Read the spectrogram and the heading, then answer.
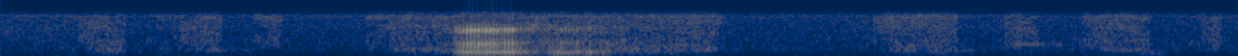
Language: Santali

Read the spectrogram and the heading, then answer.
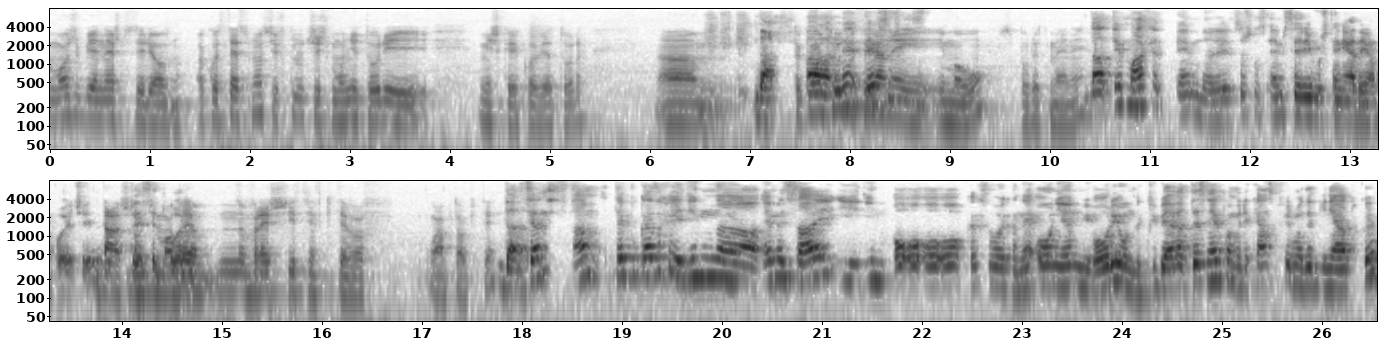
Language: Bulgarian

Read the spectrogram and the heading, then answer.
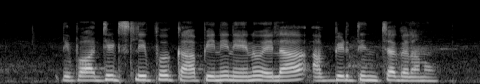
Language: Telugu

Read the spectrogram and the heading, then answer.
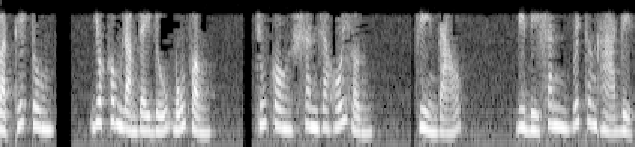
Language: Vietnamese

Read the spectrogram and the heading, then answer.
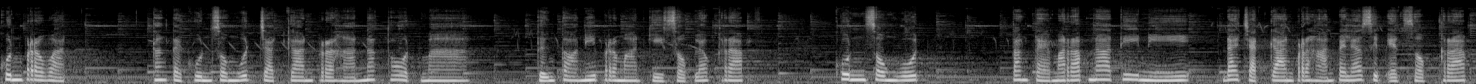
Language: Thai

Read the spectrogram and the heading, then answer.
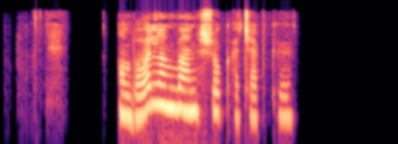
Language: Hungarian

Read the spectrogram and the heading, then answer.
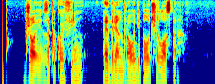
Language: Russian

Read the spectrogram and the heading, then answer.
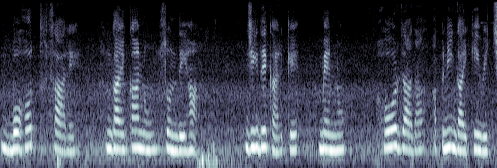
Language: Punjabi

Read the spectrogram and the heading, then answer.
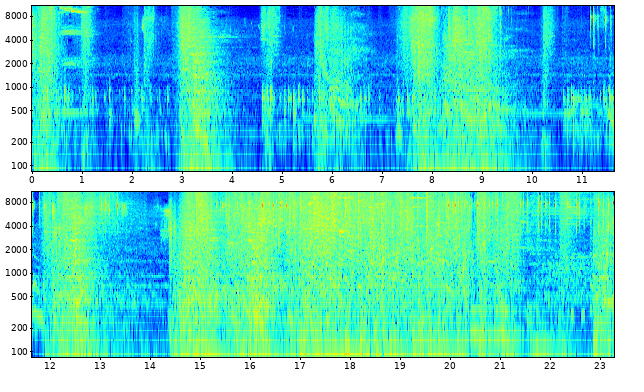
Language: Turkish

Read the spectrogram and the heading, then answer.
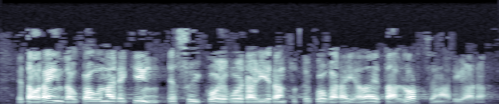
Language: Basque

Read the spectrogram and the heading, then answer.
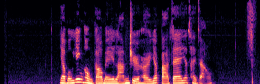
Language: Cantonese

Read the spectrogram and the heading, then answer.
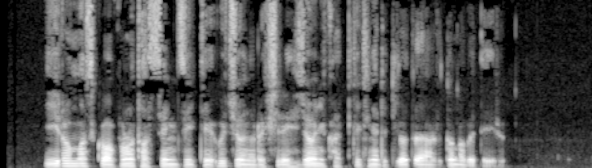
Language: Japanese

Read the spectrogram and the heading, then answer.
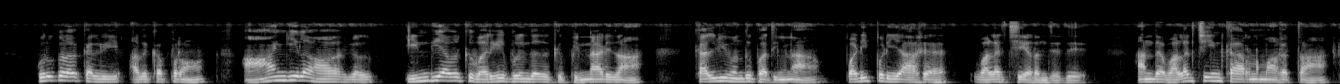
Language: Tamil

